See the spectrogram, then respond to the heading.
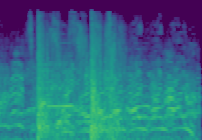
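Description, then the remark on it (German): Two sharp pistol shots, fired by the Solaras, crack about half a second apart, loud and abrupt, over a continuous wash of wavering voices that rise and fall throughout. “Die Solaras feuerten Pistolenschüsse auf uns ab.”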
